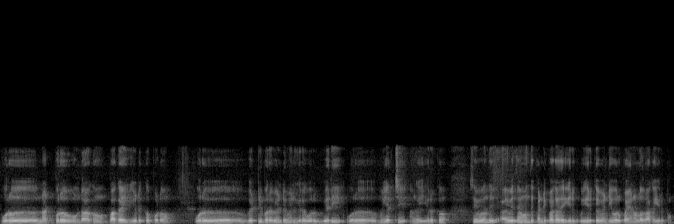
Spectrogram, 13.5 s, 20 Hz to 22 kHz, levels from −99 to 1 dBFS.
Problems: low volume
